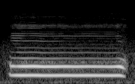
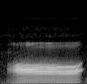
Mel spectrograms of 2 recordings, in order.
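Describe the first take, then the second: First: It is said at a high pitch. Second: It is said at a low pitch.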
